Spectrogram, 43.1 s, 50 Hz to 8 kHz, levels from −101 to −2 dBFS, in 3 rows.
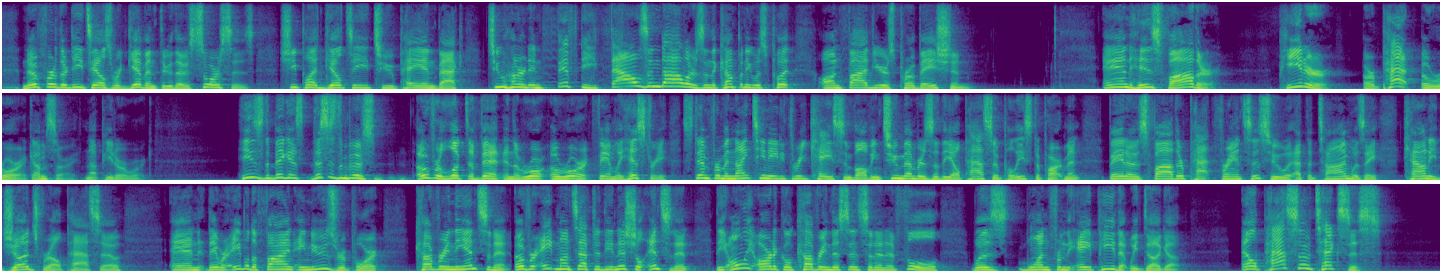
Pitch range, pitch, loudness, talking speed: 160-235 Hz, 200 Hz, -23 LUFS, 165 wpm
